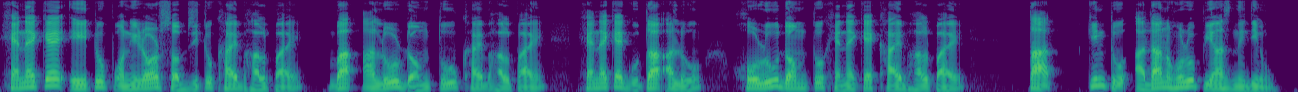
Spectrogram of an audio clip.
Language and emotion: Assamese, neutral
